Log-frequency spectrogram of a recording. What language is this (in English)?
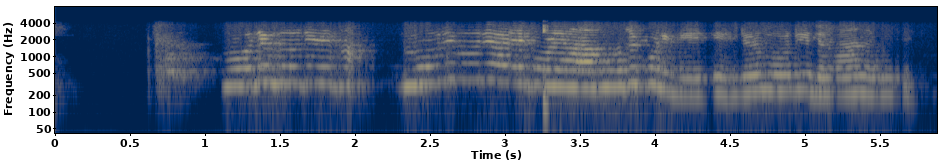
Punjabi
